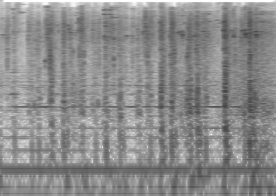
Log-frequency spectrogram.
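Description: A horse's hooves clip-clop steadily on the ground in Skyrim, a quick, even rhythm of moderately close hoofbeats with no talk over them.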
